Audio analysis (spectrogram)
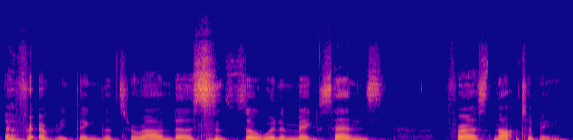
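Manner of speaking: ordinary talk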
